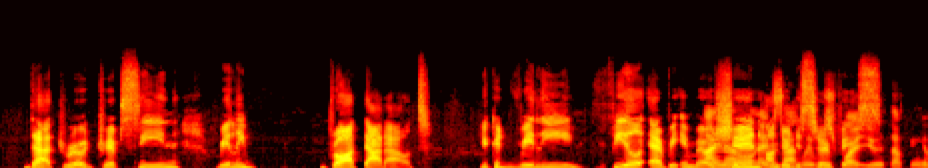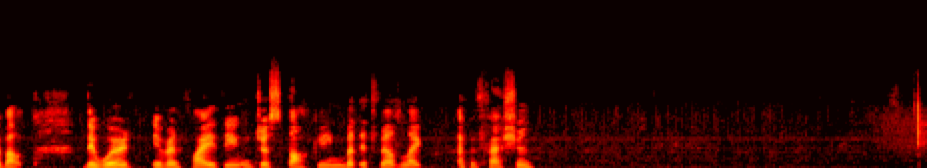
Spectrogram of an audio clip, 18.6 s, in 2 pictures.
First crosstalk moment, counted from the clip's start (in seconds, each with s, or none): 7.0 s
